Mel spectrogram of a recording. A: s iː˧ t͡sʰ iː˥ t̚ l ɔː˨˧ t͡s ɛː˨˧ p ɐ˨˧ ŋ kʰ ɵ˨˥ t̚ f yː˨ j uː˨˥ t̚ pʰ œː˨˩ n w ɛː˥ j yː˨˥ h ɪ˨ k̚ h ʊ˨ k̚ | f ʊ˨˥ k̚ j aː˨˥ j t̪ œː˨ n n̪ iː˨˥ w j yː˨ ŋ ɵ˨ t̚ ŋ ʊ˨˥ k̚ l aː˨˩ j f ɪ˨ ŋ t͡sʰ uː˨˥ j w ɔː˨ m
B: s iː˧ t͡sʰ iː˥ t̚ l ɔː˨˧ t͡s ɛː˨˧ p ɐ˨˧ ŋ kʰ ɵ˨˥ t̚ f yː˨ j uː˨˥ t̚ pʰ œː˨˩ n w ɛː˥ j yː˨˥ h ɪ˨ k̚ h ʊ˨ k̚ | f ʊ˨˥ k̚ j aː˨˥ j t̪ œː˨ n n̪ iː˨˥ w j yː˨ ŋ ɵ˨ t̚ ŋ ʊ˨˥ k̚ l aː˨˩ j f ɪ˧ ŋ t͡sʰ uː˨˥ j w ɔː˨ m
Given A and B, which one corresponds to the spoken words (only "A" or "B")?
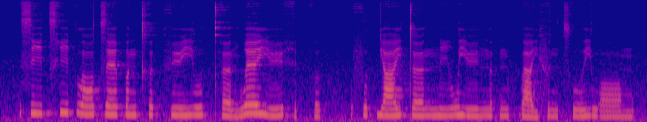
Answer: A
